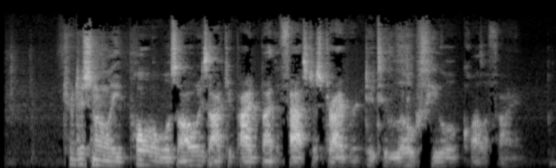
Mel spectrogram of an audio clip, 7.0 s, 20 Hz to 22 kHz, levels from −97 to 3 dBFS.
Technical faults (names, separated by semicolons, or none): zipper noise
